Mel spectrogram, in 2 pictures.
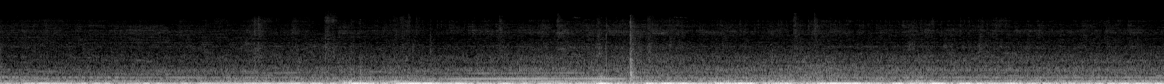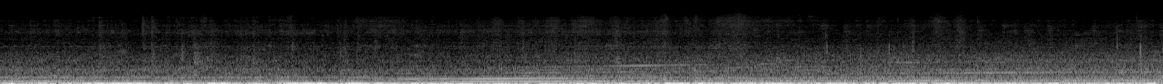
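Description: A bus body rattles and creaks.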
